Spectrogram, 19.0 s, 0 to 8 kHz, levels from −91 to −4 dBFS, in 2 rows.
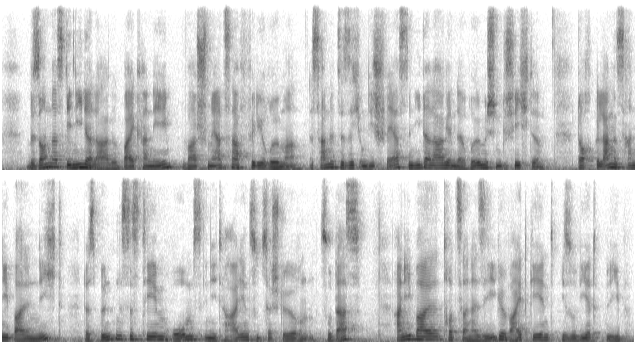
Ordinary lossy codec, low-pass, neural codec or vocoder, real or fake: none; none; codec, 16 kHz, 6 kbps, DAC; fake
